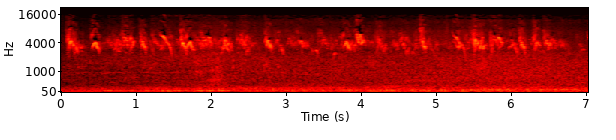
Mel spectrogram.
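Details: A flock of house sparrows during snowfall, many overlapping short bright chirps and tweets in a dense, steady chatter, with a low rumbling hum underneath.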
